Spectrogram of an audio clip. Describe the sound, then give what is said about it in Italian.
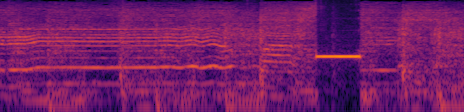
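A single short, steady censor bleep cuts in for about a third of a second, briefly replacing a loud live rock recording before the music resumes. “Bippata questa. È bippata.”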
